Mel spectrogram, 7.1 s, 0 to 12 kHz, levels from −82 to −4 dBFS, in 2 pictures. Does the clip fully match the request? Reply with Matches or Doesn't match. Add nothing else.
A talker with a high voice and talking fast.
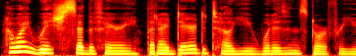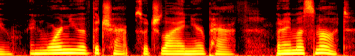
Doesn't match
